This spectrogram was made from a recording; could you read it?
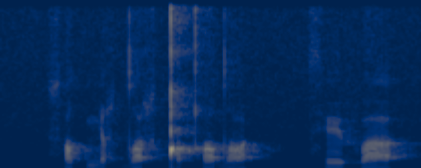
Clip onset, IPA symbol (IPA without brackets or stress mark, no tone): t͡sʰ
